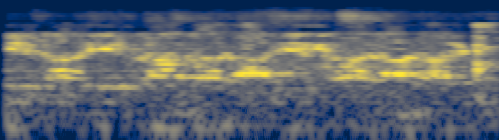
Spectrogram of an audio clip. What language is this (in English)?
Pashto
